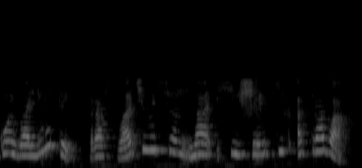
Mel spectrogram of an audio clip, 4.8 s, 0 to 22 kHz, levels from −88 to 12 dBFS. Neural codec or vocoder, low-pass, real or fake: none; 3.6 kHz; real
